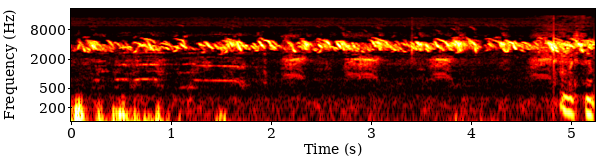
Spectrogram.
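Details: Chicks, sixty in number, play with a stuffed puppy toy, chirping constantly in a high, busy chorus. Short lower calls come in spaced bursts, with low rumbling knocks at both ends.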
